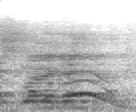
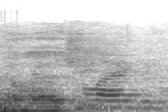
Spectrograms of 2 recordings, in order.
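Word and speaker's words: Pileggi: I absolutely adore Mitch Slaggy. Is that how I pronounce it? Pelleggi.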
